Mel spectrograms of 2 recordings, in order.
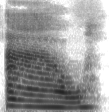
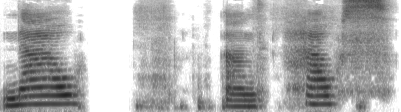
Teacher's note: we do not produce a W when we're just using that one syllable now. Okay.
